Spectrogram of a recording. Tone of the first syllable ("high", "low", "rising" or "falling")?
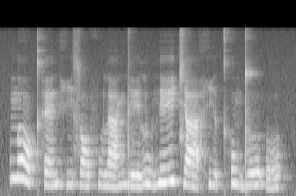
falling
